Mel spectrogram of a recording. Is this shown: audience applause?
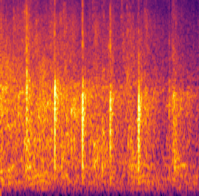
yes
